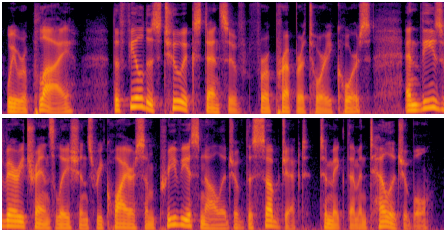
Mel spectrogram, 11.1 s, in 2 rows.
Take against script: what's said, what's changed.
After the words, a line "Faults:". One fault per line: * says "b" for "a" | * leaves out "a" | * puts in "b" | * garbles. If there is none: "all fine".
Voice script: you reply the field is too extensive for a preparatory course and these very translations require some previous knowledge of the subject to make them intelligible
we reply the field is too extensive for a preparatory course and these very translations require some previous knowledge of the subject to make them intelligible
Faults:
* says "we" for "you"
